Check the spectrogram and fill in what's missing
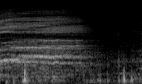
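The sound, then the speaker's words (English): A pig screams shrilly and continuously during a blood draw, a loud, piercing squeal that fades out after about a second, followed by a few low, muffled knocks and grunts. “they scream more loudly because they get agitated from the previous pig”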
